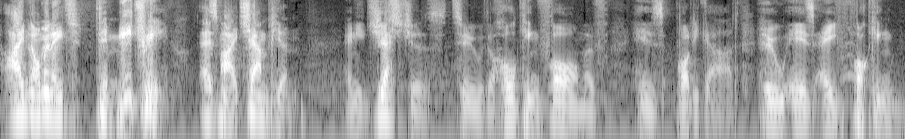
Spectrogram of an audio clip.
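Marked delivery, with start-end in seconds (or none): 0.0-3.0 loud, raised-pitch proclamation; forceful lordly announcement; yelling. Acted. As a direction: declare a champion to the hall. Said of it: "he yells".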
